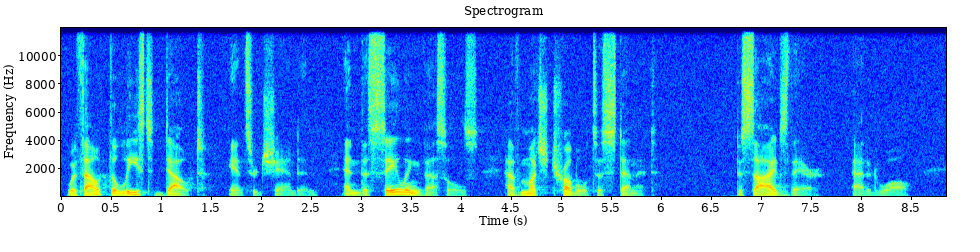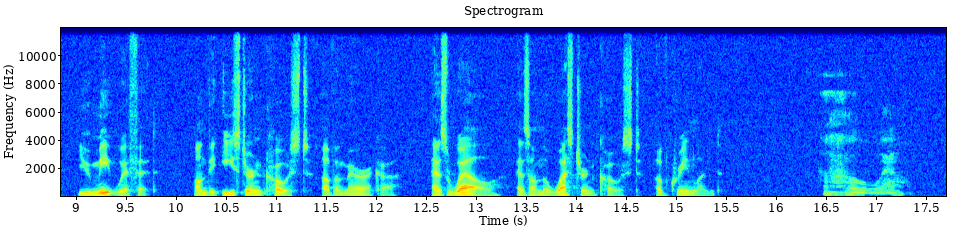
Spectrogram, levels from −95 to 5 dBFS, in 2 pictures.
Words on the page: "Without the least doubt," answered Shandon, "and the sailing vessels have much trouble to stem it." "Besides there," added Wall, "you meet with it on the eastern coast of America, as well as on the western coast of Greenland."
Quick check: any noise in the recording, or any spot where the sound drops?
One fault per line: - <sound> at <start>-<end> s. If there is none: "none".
- sigh at 16.4-17.4 s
